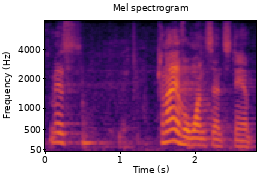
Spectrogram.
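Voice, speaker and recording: A man's voice: a little high, lively intonation, a little slow, sharp tone, exaggerated voice. A man playing a grumpy, impatient customer in an old-time radio comedy. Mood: irritated. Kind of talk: 1940s radio comedy acting on stage. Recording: echoey hall, audience noise.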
